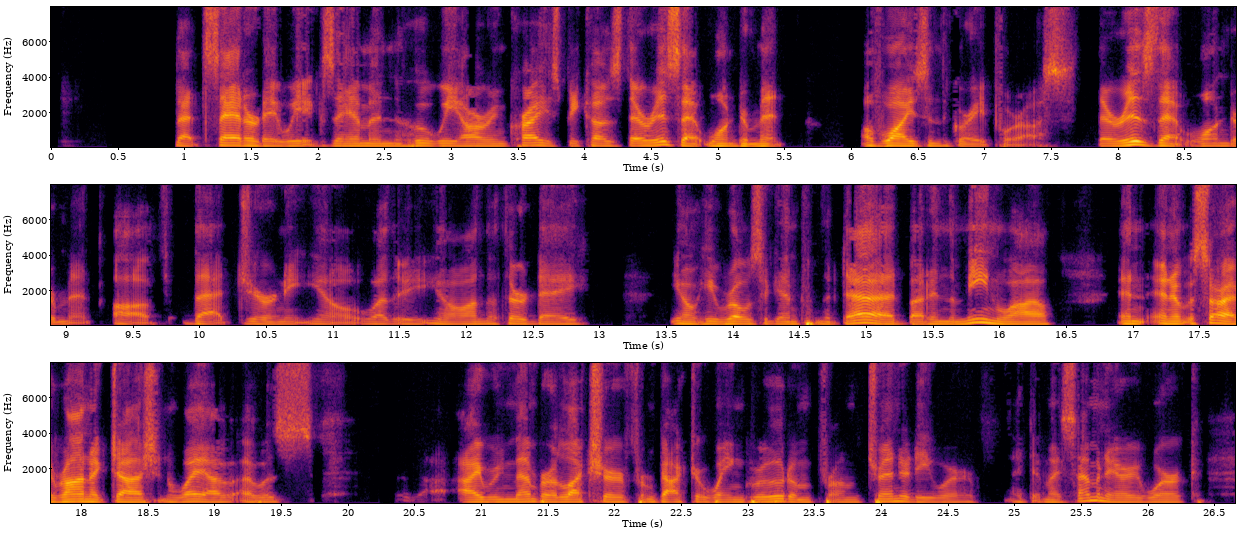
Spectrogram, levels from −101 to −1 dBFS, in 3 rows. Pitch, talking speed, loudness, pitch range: 125 Hz, 175 wpm, -25 LUFS, 115-130 Hz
